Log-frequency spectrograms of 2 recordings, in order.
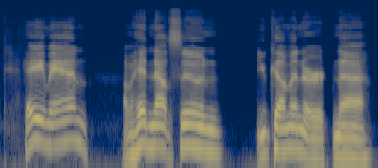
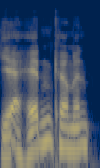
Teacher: Did you notice the dropped G sound at the end of headen and coming?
